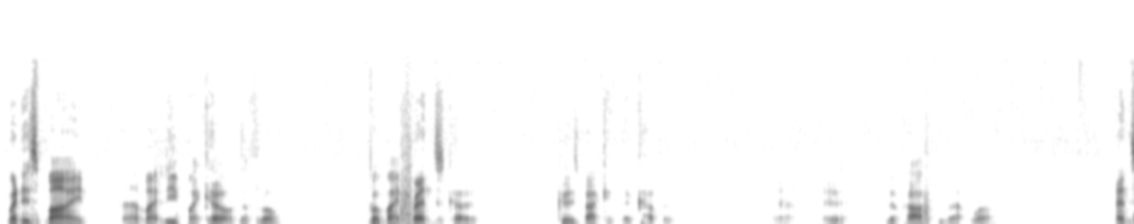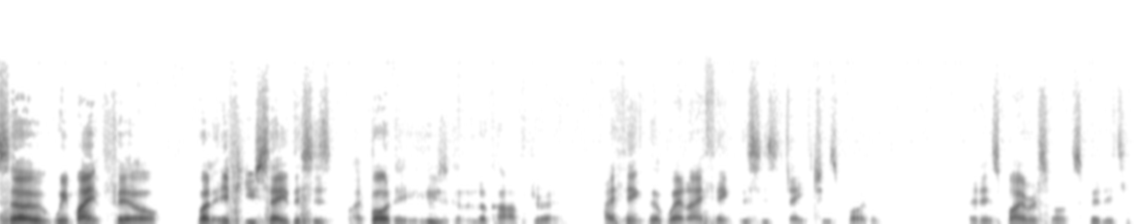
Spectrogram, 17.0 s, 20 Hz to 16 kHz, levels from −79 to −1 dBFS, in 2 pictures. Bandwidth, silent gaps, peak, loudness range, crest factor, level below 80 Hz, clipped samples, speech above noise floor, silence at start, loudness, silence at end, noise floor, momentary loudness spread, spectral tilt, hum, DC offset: 12 kHz; none; -12 dBFS; 17 LU; 28 dB; -78 dBFS; under 0.1%; 35 dB; 0.05 s; -37 LUFS; 0.1 s; -73 dBFS; 22 LU; -2.5 dB/octave; none; under 0.1%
